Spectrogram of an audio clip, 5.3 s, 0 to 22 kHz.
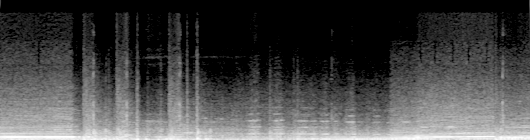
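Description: A Toyota Supra in Gran Turismo 7, racing at Interlagos, accelerates with a loud, continuous engine drone, the pitch climbing and dipping through the gears without a break.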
